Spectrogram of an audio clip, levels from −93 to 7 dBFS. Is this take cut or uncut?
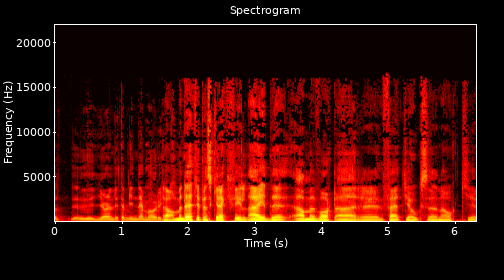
uncut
